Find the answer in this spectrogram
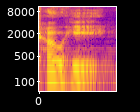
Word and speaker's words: hohi: The I is to be pronounced as E, and the whole word as if spelled in English ho-he.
